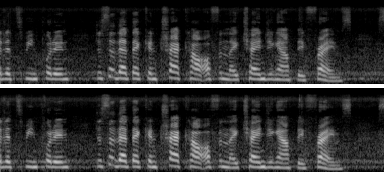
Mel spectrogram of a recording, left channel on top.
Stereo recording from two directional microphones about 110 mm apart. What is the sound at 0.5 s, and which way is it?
Speech, 30° left (ahead or behind).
